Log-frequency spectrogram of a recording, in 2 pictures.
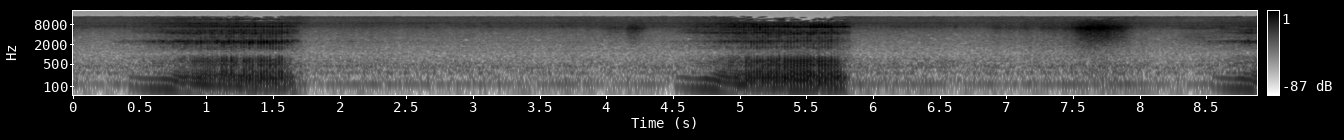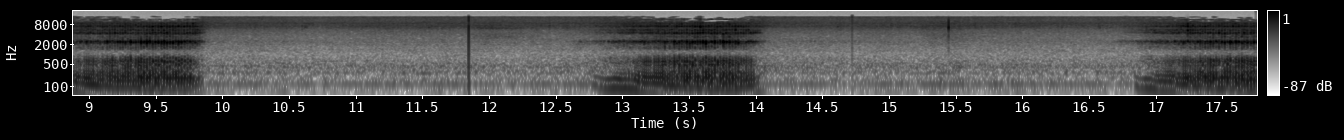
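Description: Loud, low, rattling snores on each breath in, about 14 breaths a minute, with quiet pauses between; heavy snoring.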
